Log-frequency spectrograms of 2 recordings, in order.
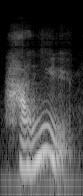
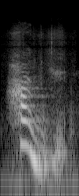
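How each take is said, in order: First: The first syllable has a rising tone. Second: The first syllable has a falling tone. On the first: It means the Korean language. "has a second rising tone on Han" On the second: It means the Chinese language. "with a fourth falling tone on Han"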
